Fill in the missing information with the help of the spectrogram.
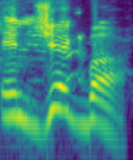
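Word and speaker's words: Njigba: and jigu wide receiver in jiga there it is we have a pronunciation in jig we got a wide receiver neither one of them are silent and hey look at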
